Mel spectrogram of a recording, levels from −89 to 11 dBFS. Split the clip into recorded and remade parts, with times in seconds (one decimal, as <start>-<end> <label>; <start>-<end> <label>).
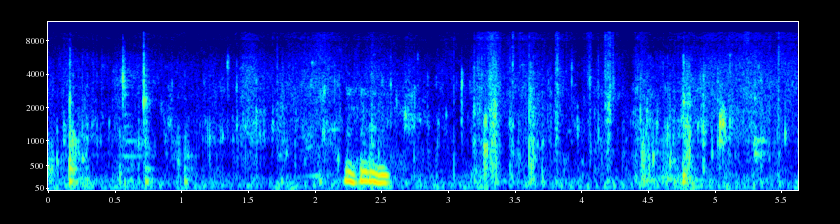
0.0-0.5 remade; 0.5-1.6 recorded; 1.6-3.4 remade; 3.4-5.6 recorded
